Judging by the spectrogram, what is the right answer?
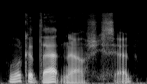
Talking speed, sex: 245 wpm, male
